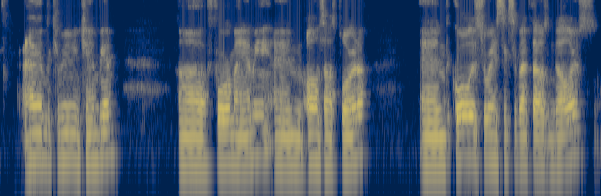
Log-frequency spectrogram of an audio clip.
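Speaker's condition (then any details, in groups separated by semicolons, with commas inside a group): ALS; on drug, stronger bite, speaks better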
